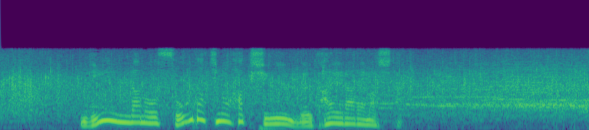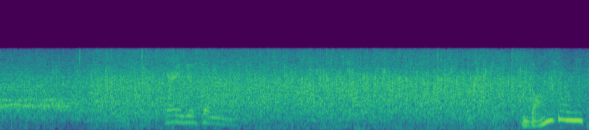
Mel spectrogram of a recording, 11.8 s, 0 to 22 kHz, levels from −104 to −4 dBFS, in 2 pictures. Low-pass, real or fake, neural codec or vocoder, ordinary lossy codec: 5.4 kHz; real; none; none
